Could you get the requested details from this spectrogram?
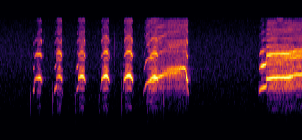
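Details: Osprey at a nest in the Satakunta region of western Finland in August, elder chick attacking the younger during fish delivery: five short high piping notes, then longer harsh rising screams.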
